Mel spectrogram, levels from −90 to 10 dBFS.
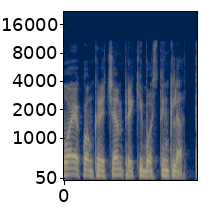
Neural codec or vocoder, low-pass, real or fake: none; 10.8 kHz; real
